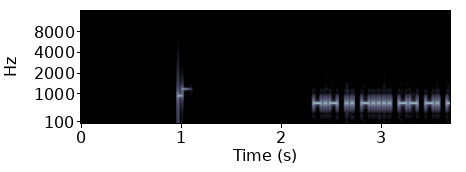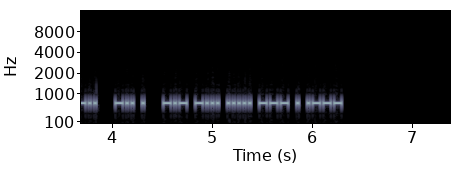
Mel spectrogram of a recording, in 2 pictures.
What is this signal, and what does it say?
Morse code, heard as a keyed tone, about 41 wpm, 700 Hz. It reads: KI6MND DE KB5OEJ
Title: USA Callsign DE Callsign 45wpm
